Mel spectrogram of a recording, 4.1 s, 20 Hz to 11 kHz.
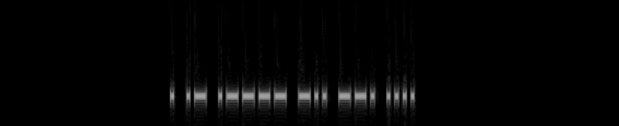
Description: Morse code, heard as a keyed tone, about 46 wpm, 700 Hz. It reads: EA1DGH
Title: DXCC-100 Call Signs - 6 Characters - Repeated 3x - 45wpm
